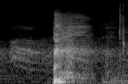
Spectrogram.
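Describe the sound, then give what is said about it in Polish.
A raven gives a loud, harsh caw, followed a moment later by a shorter, fainter call, with no voices around. “I wszędzie są kruki.”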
